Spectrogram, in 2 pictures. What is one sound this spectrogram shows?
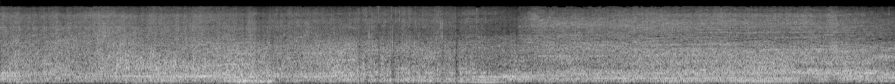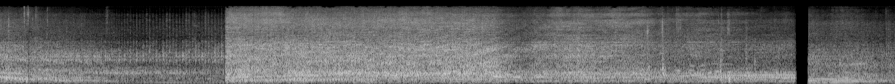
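An engine revs hard and labours as an off-road vehicle climbs through mud.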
